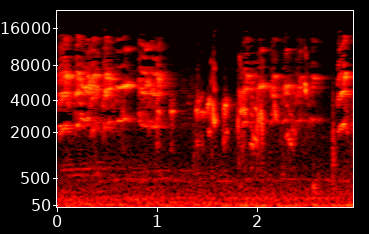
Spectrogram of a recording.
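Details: Lovebirds at morning feeding time on vegetables and grain mix; a run of high chattering chirps followed by scattered short sharp notes.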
